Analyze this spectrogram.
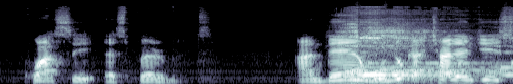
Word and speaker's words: quasi: experiments at the US the pronunciation is quayside but here we want to call it quasi experiment and there are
